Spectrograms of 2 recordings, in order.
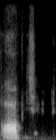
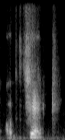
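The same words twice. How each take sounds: First: The stress is on the first syllable. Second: The stress is on the second syllable. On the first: It is a noun meaning a thing. "Object is a noun" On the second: It is a different word with another meaning. "the moment you give the emphasis on the second syllable"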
